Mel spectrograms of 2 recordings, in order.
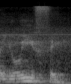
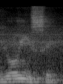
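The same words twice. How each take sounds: First: The c is said with a th sound. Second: The c is said with an s sound. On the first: This is how it is said in Spain. "en España se pronuncia" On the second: This is how it is said across Latin America. "En toda Hispanoamérica pronunciamos"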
